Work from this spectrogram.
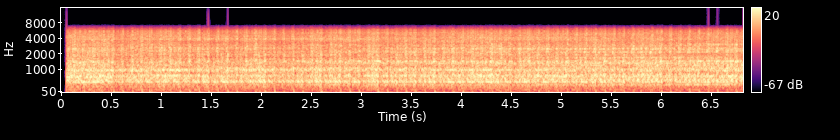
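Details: Toyota 5S-FE engine: sharp, regular tapping under two beats per second over a rough-running engine; a knock whose cause the owner is asking about, not yet pinned down.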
